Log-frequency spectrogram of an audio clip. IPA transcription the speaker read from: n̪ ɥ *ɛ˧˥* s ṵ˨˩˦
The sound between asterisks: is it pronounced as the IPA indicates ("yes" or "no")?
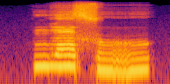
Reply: no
